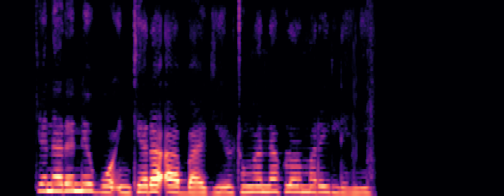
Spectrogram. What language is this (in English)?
Masai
